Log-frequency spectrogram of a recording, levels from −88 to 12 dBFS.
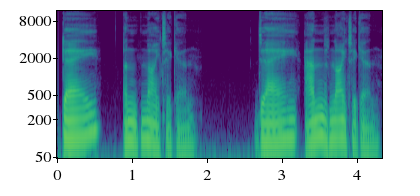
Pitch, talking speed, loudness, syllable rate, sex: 90 Hz, 110 wpm, -19 LUFS, 3.1 syllables/s, male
